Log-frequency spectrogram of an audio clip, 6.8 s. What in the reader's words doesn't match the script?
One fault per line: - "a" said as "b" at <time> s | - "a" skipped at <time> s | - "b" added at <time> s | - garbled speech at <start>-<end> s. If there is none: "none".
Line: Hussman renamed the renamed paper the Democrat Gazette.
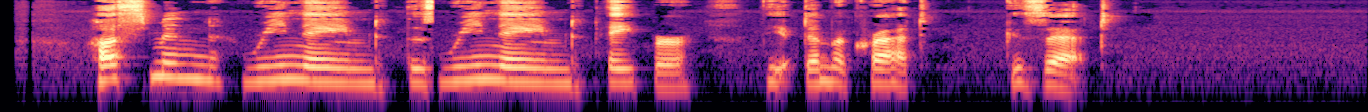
none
